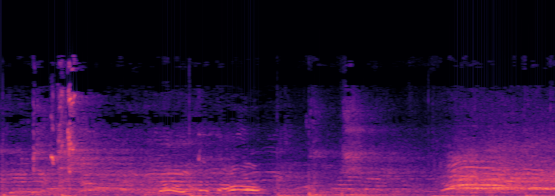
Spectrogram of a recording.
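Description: Basketball being dribbled on a hardwood gym floor, its bounces echoing in a large gym.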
